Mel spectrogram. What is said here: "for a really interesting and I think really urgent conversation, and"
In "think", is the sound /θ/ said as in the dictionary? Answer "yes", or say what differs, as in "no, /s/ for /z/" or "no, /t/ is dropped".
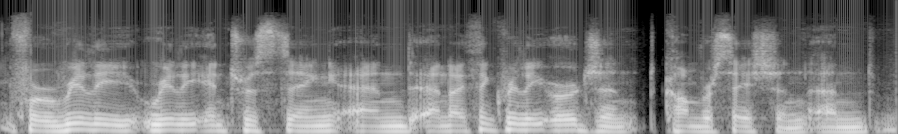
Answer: yes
